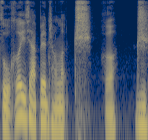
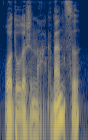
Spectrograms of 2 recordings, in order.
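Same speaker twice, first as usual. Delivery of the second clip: ordinary talk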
